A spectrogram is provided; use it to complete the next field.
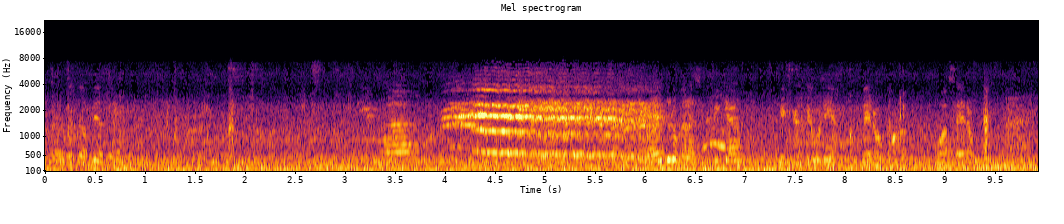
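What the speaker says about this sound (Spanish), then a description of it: "Un relincho más" A horse neighs, a loud rising and falling whinny of about two seconds near the middle, set against steady background noise and speech, with faint hoof clip-clop nearby.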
